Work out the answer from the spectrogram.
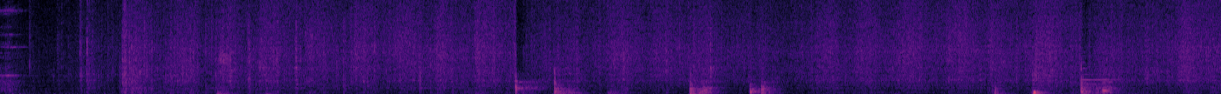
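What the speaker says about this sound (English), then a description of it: "And we'll give that a stir." Lamb and onions frying in a pan for Turkish lamb pasta, stirred with a utensil: a steady soft sizzle with repeated scraping knocks and clinks, fairly quiet and close.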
